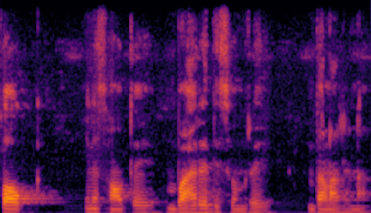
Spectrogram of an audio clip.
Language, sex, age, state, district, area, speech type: Santali, male, 18-30, West Bengal, Bankura, rural, spontaneous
